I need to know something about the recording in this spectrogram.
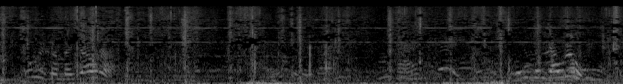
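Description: Chatter of several people in the background, with irregular knocks and scrapes of hand hoes chopping into grassy turf.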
